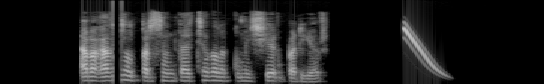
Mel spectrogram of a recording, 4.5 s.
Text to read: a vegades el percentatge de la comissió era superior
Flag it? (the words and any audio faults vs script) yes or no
yes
